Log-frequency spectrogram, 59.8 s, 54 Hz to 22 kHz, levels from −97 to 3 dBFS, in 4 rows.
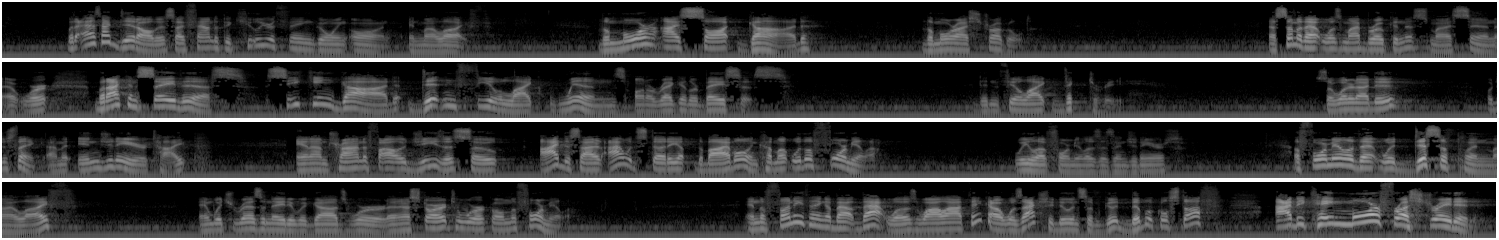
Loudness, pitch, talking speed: -47 LUFS, 120 Hz, 135 wpm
